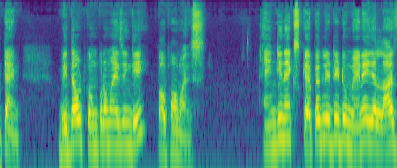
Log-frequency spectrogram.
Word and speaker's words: Nginx: It is popular open source web server, pronounced Nginx, is renowned for its excellent speed and little resource use.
